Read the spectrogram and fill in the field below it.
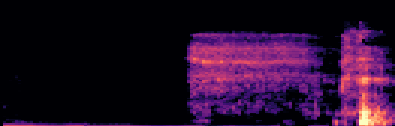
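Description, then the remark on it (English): Two heavy, forceful breaths, a long harsh exhale followed by a shorter, sharper snorting huff, as someone mimics angry, agitated breathing. No talking. “Breathing that gives it away alongside, it's like,”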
